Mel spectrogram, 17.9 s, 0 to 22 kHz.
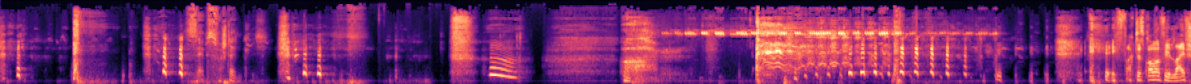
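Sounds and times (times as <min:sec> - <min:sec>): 
speech: 0:00.0 - 0:00.4, 0:02.9 - 0:04.9, 0:16.7 - 0:17.8
laughter: 0:00.0 - 0:03.0, 0:04.2 - 0:06.2, 0:11.3 - 0:17.0
breathy sighs and gasps: 0:06.8 - 0:10.2
crickets chirping: 0:09.4 - 0:15.1.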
